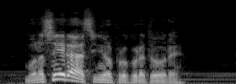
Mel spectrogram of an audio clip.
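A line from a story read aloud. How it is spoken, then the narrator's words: Group shouting. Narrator (Italian): gridarono quelli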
